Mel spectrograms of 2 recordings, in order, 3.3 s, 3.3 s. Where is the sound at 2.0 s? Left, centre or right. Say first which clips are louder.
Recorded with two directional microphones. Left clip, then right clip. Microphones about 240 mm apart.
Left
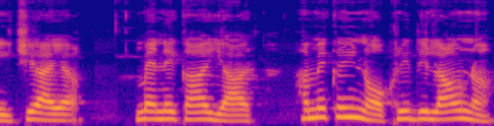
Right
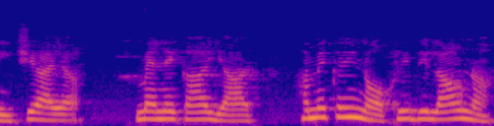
Left 9 dB; left.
